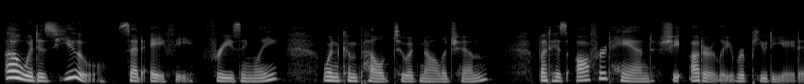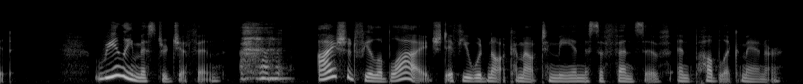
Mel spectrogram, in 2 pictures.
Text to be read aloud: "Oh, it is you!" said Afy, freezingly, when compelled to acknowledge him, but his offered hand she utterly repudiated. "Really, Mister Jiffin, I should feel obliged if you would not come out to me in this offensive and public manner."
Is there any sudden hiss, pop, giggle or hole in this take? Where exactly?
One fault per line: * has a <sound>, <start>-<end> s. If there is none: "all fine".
* has a laugh, 10.4-11.0 s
